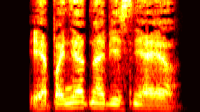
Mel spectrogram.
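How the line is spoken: Angry growl, raven. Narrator (Russian): злобно прорычал ворон

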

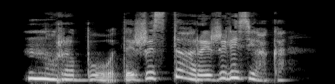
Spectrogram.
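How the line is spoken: Hiss. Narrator (Russian): прошипела я

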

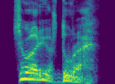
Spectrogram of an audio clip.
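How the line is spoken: Hoarse displeased rasp. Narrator (Russian): прохрипел мужик, сверкая на нее недовольным взглядом

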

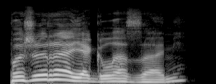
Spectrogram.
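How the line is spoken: Menacing question. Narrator (Russian): грозно переспрашивает Наташка

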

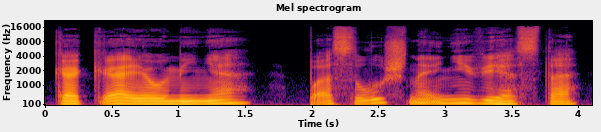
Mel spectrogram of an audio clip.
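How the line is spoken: Pleased whisper. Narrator (Russian): прошептал довольный полученными ответами магистр темного искусства

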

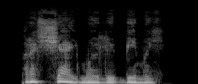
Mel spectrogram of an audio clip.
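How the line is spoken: Whisper. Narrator (Russian): прошептала она

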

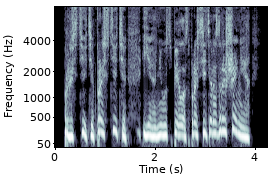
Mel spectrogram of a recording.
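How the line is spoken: Frightened wailing. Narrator (Russian): Испуганно запричитала Габриэла

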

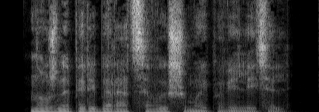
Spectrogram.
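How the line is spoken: Plain. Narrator (Russian): сказал шаман

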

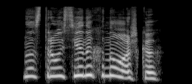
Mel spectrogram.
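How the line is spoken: Giggle. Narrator (Russian): хихикнула Светка

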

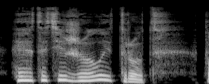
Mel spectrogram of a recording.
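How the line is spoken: Soft, gentle. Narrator (Russian): Джен Чэнь сказала мягко

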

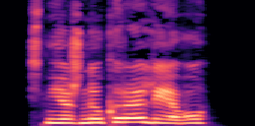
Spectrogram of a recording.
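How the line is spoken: Loud shout across class. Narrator (Russian): тотчас выкрикнула на весь класс Мелисса

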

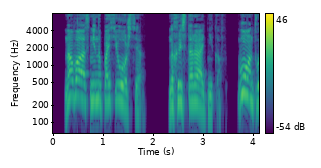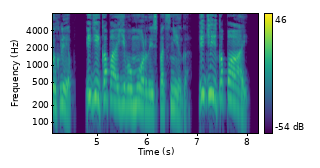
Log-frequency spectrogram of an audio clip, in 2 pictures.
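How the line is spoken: Shouting. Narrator (Russian): закричал

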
